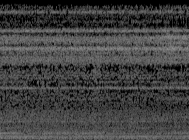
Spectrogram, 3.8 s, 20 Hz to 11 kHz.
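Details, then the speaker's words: Alfa Romeo Spider 2000 leak-down test at about 100 psi input, with cylinders two and four holding only about 10–12 psi. A steady thin hiss of air escapes, felt at the exhaust and also heard at the intake, so the exhaust and intake valves are leaking. "i can feel the actual air coming out of the exhaust here so there's a bad leg from the actual valve exhaust valve any intake valve you can hear here as well"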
